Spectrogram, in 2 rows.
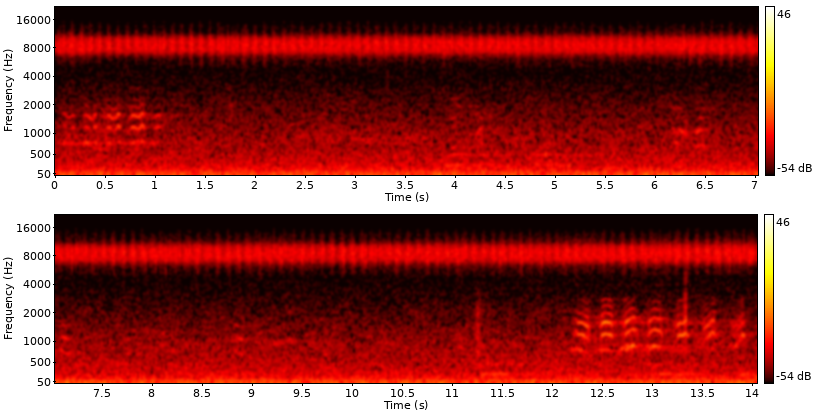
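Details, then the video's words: Crickets trill in a continuous high buzzing chorus on a June 2023 evening at the Novye Buregi tract, Novgorod Oblast, Russia, while birds add short twittering chirps near the start and a louder burst near the end. "Звуки природы , сверчки"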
